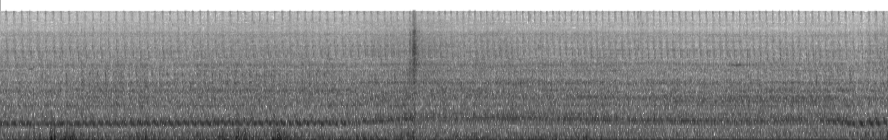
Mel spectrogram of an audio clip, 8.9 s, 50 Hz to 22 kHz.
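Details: Honda CBF 125 M-9 single-cylinder bike idling with an odd, steady mid-pitched hum over a low, uneven chug. The owner is seeking help to find the cause. Unidentified engine noise at idle.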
